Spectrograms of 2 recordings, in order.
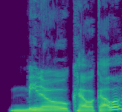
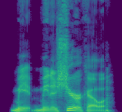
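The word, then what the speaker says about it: Mina Shirakawa: So it was a title for title match with Mino Kawakawa. Is that how you say her name? Mina. Mina Shira Mina Shurikawa. Mina Shurikawa.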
